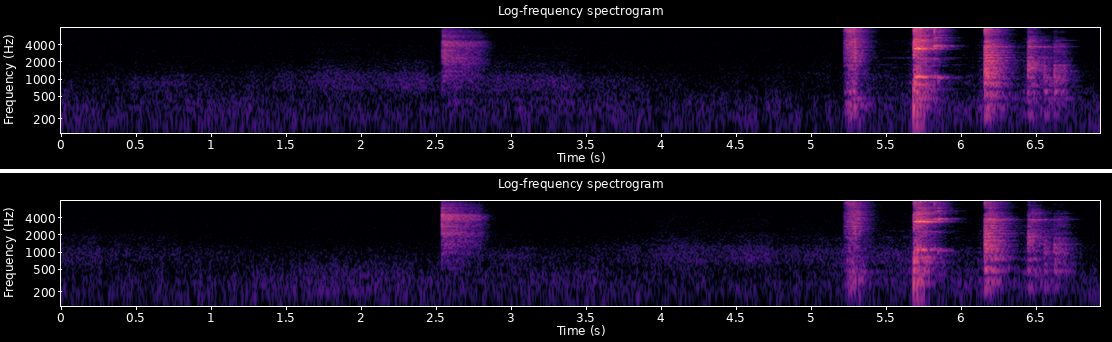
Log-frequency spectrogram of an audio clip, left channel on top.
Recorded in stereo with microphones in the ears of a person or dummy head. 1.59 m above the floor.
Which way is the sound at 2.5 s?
65° right (ahead or behind).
